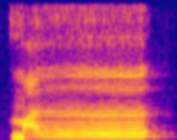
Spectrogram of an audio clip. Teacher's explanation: یہ غنہ کی آواز ہے، اس کو غنہ کہا جاتا ہے، آواز ناک میں جا رہی ہے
